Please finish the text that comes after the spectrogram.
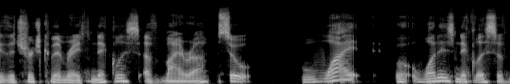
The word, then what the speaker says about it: Myra: Is that how you pronounce it? Yes. Today, the church commemorates Nicholas of Myra.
